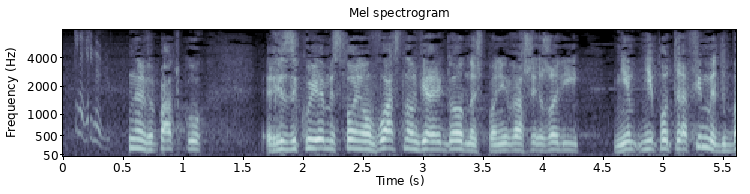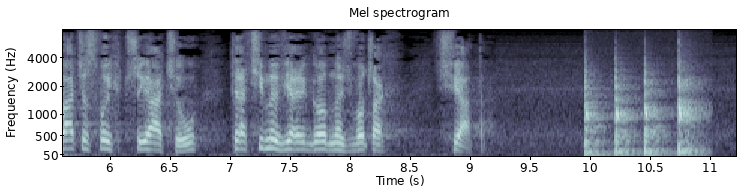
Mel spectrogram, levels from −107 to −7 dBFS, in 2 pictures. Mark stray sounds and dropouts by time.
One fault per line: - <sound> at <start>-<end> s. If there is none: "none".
- chirp at 0.1-0.4 s
- thud at 9.9-11.0 s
